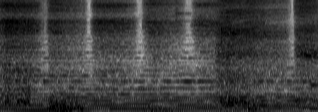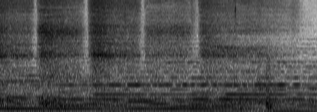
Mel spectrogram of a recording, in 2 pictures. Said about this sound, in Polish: A teraz, tak yy, dla przeciwwagi, zacznijmy oddychać szybko i szaleńczo, tak.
